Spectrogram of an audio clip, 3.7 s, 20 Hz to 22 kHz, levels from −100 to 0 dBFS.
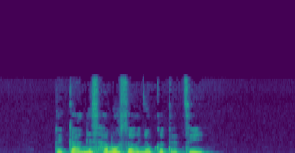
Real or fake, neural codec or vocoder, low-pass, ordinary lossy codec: fake; vocoder, 44.1 kHz, 128 mel bands every 256 samples, BigVGAN v2; 10.8 kHz; MP3, 96 kbps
